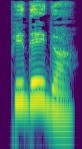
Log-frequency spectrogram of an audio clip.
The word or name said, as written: ಪಿದೆಗ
